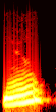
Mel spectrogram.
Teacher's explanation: Es una R uvular que se debe articular bastante posterior, ¿no? En la zona posterior de la cavidad bucal.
